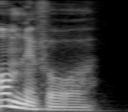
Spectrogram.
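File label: "omnivore", English, British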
